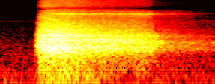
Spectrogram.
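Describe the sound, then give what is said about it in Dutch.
A single forceful exhalation through the mouth during a guided meditation breathing exercise: a long, breathy rush of air that starts abruptly, then slowly fades over about two seconds, with no talking. “Laatste keer in door je neus. Blaas met alles wat je hebt uit door je mond.”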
